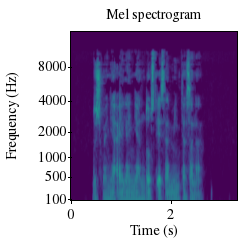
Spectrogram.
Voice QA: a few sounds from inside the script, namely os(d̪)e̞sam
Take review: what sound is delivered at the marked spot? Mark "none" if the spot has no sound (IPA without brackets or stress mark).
t̪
